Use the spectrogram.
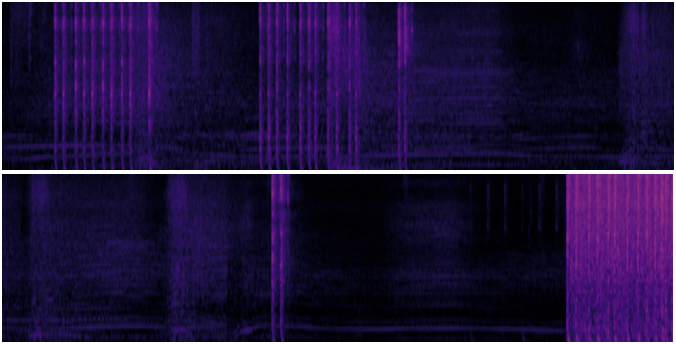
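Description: Automatic gunfire in a battle royale video game, with several rapid bursts of shots over a continuous droning vehicle engine, followed by a loud sustained noise at the end.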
